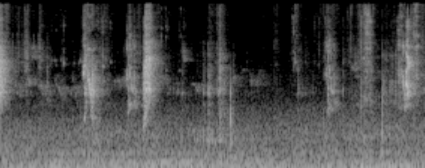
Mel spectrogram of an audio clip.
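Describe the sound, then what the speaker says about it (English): Wild birds outdoors give scattered short chirps and squawks, several brief calls spaced a second or so apart over quiet morning background noise, fairly faint and with no speech. "You guys are gonna hear somebody else, some other birds."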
